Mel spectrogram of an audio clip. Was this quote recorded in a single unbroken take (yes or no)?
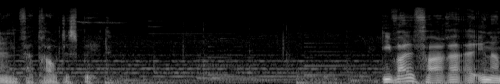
yes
